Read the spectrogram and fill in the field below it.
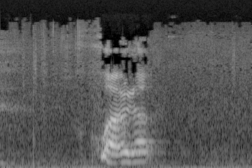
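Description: An elderly man cries out in a wailing voice.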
